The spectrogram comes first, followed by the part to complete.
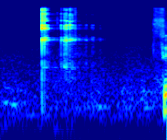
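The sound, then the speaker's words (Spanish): A sharp metallic clink rings out from a bell being used as a drinking glass, with bright high overtones that shimmer and decay over about half a second, followed by a brief scrape. “una campana que estamos usando como vaso.”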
